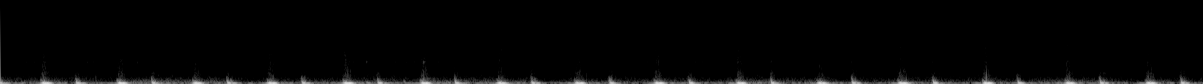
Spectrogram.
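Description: Steady, regular low thumps of a heartbeat at about 76 beats a minute, with a faint background hum.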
